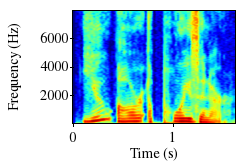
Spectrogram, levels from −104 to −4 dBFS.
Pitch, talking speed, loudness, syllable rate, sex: 215 Hz, 150 wpm, -15 LUFS, 5.3 syllables/s, female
